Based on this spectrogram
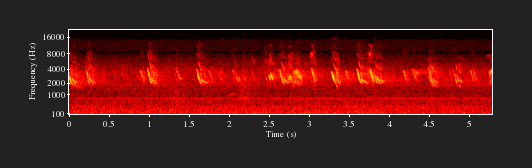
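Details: Purple martin chicks in a gourd nest at a bird farm near Lacombe, Alberta, Canada, in 2017, being fed by a pair of adults; faint, scratchy high chirps come in clustered bursts.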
